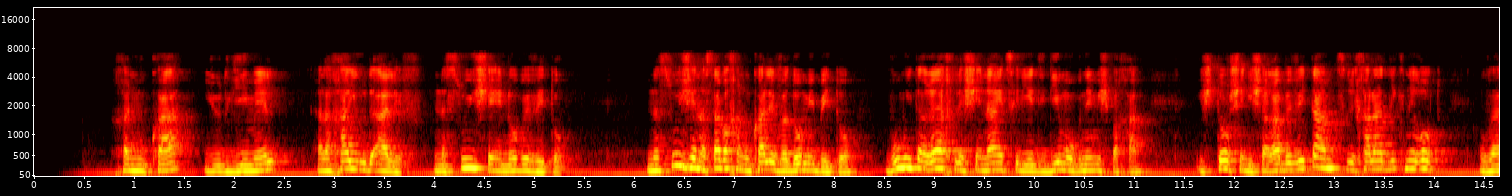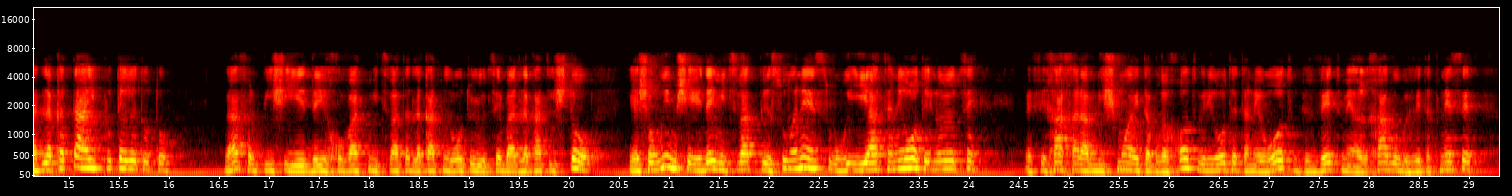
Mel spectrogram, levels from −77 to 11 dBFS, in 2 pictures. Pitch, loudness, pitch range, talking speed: 150 Hz, -18 LUFS, 130-180 Hz, 130 wpm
